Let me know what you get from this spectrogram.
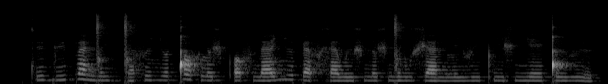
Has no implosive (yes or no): no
